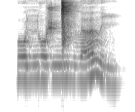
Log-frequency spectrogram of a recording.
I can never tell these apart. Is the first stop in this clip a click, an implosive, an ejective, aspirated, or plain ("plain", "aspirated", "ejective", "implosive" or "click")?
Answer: click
